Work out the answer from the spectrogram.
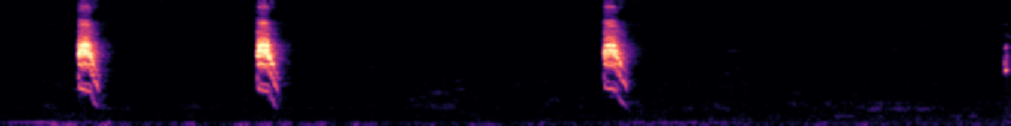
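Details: Long-tailed shrike provoking a reply with harsh, scraping notes: two rasps a second apart, a longer gap, then a third, each ending in a falling tail, with silence between.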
